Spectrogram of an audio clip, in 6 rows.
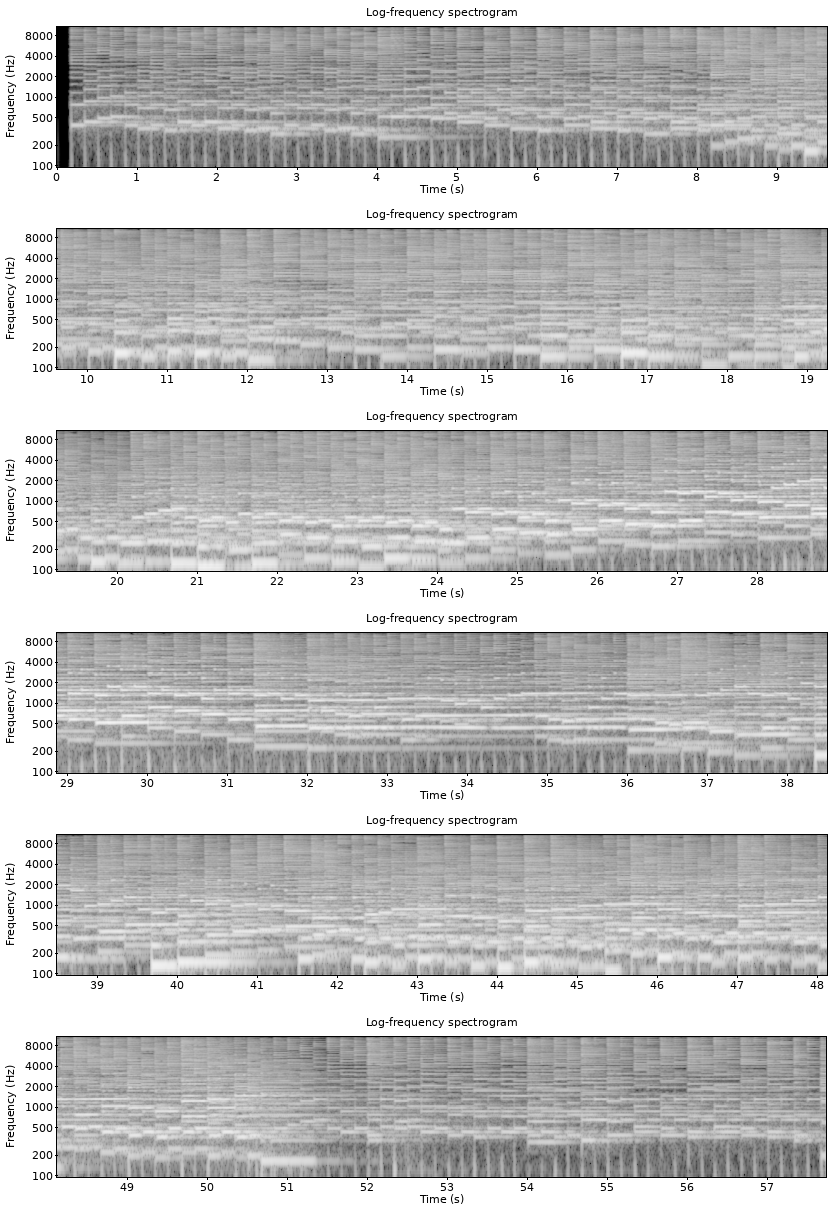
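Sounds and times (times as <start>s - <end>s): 
clavier: 0.2s - 57.7s
Baroque piece played on flute and clavier: 20.2s - 51.4s.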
